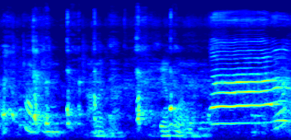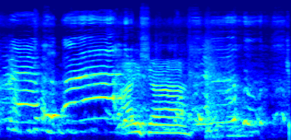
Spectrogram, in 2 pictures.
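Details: Infant girl during a blood test: loud, strained crying in bursts with catching breaths and adults soothing nearby, a typical pain cry.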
